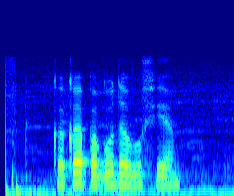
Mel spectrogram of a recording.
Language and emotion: Russian, neutral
